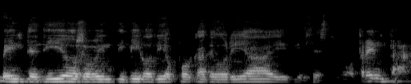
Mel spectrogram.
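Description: In a dark, mellow tone, a man speaks at a medium pitch and a fairly slow pace with monotone, flat intonation. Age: 30s. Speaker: bodybuilder and coach. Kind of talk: casual chat.

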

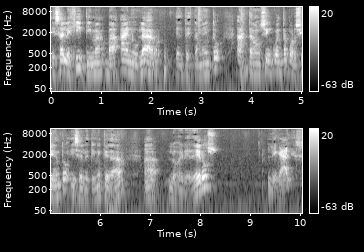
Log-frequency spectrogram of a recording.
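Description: Speaking at a very slow pace with long, frequent pauses, a man with a fairly high pitch uses lively intonation over noticeable background noise. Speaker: lawyer. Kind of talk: radio talk show.

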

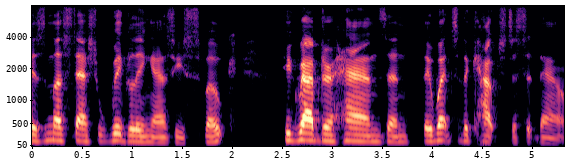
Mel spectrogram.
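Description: Over a quiet background, a natural reading voice moves with fairly even intonation.

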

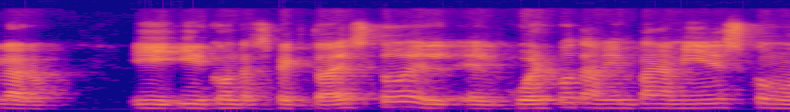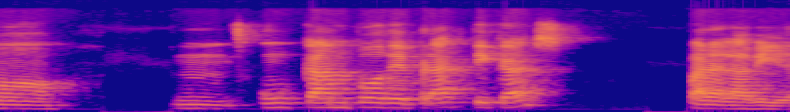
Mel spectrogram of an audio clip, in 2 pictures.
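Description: A man's unremarkable speaking voice, medium in pitch, at a fairly slow pace with ordinary pitch variation. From Spain, Alicante (Dénia). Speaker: personal trainer. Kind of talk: interview.

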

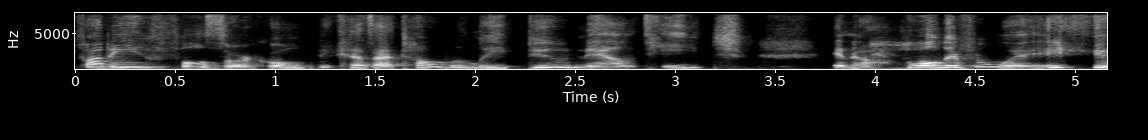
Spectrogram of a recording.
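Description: A woman speaks at a moderate pace in an animated tone. Her voice is somewhat breathy. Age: 30s. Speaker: podcast co-host. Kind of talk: casual chat.

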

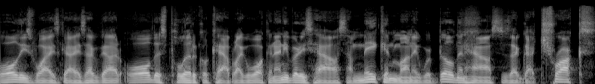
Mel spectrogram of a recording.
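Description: In a New York accent, a man with a very deep, low pitch talks very fast with hardly any pauses and fairly even intonation, on a very clean recording with a silent background. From Queens, New York. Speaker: race company founder. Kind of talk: storytelling interview.

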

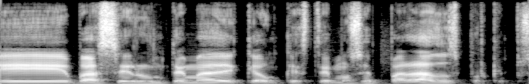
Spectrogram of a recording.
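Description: A man is speaking. His pace is very fast. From Mexico, Aguascalientes. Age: 20s. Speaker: digital marketing specialist. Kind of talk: interview. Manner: halting, many fillers.

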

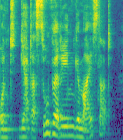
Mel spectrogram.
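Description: A man talks in an unremarkable speaking voice. His pitch is fairly high, with ordinary pitch variation. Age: 30s. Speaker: business and finance consultant. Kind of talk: casual interview.

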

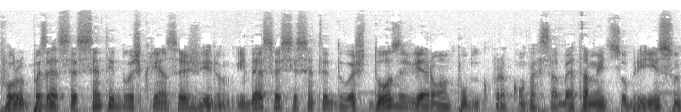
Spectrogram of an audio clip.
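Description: Fairly slow speech from a man in a medium pitch, with lively intonation, hardly any pauses, and music in the background. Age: 20s. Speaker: podcast co-host. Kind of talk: casual chat.

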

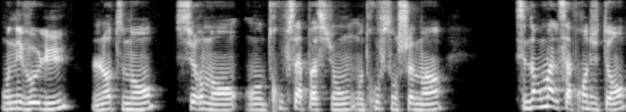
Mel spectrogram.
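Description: The recording is very clean, with a silent background. A man speaks at a fairly high pitch with fairly even intonation. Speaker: photographer and podcaster. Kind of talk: casual monologue. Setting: outdoors on a scooter in traffic. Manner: fast.

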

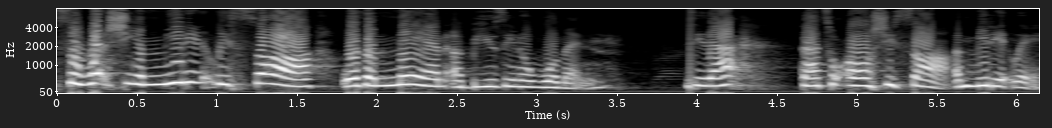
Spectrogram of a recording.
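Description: A woman with an American accent speaks at a high pitch. Her intonation is lively. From United States. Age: 30s. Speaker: visiting preacher. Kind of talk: sermon.

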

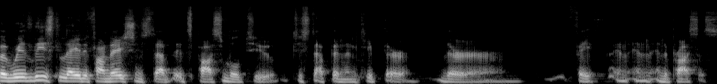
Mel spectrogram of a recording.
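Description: At a moderate pace, a man speaks with big swings in loudness. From Norway. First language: Norwegian. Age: 40s. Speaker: entrepreneur and author. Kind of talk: interview.

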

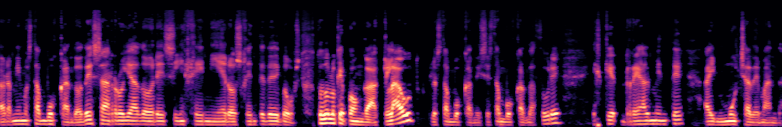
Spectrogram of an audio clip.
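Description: A man with a normal speaking voice talks at a fairly quick pace and a fairly low pitch, with ordinary pitch variation and a dry, close sound with no echo. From northern Spain, Asturias (Gijón). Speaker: cloud computing trainer. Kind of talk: casual interview. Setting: live stream, studio.

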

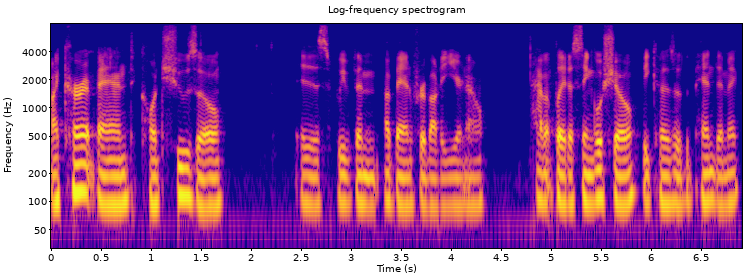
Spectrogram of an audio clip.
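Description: A man speaks fairly quickly with an American accent and a very deep, low pitch. His intonation is monotone and flat, and the recording is very clean with a silent background. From US Southeast. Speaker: podcast host and musician. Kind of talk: casual chat.

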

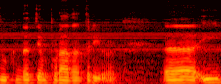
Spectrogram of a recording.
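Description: At a medium pitch, a man speaks in a monotone with flat intonation. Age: 30s. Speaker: podcast co-host. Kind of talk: casual chat.

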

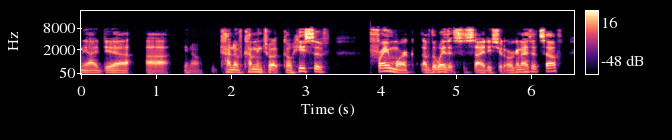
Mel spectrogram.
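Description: A man with a plain, everyday voice, medium pitch, ordinary pitch variation, and a fairly quick pace. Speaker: libertarian blogger. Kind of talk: casual interview conversation.

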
